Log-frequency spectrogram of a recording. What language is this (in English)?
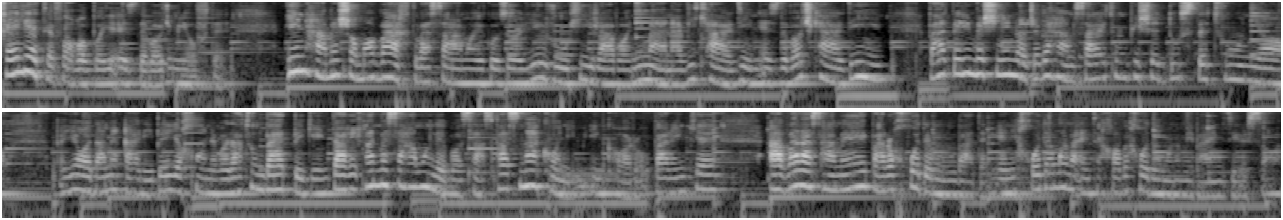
Persian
